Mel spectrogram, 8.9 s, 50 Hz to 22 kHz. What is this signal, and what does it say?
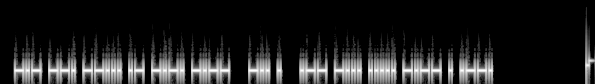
Morse code, heard as a keyed tone, about 28 wpm, 700 Hz. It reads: KG7ACY DE WB5YEP
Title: USA Callsign DE Callsign - 6 Characters - 28wpm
